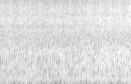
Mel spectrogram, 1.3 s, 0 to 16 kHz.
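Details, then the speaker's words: 2016 Ford Transit Connect, 2.5L Duratec, 93,000 miles, idling below 1,000 rpm right after spark plug replacement: steady even hum with no misses or knocks; slight shaking is normal for this engine, no misfire. "so for this one you see it is shaking a little bit but that is normal for this engine has 93 000 miles on it and it's always exhibited this behavior"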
